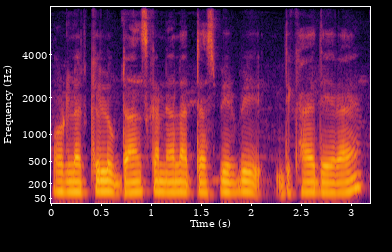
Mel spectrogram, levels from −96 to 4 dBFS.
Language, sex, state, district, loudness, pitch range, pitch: Hindi, male, Arunachal Pradesh, Papum Pare, -17 LUFS, 110-115 Hz, 110 Hz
